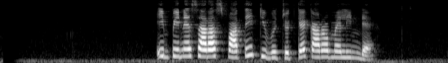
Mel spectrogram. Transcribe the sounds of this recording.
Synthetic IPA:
ʔimpinesaɾasfat̪id̪̥i̤wud̥ʒ̥ṳt̪̚kekaɾomelinɖɛ

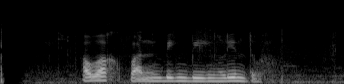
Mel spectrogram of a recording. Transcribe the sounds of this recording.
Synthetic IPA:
awakfa̰nbiŋbiŋlint̪uh

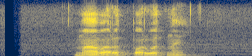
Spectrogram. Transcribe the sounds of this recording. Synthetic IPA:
maːbʱaɾʌt̪̚pʌrwʌt̪nʌj

